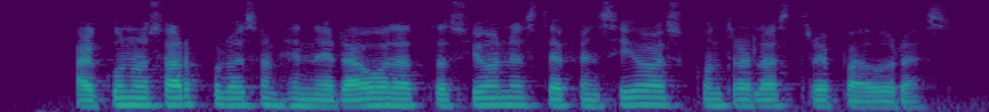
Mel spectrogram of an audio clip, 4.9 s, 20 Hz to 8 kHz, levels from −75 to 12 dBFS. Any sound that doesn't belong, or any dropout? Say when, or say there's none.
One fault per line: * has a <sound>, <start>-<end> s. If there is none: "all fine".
all fine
